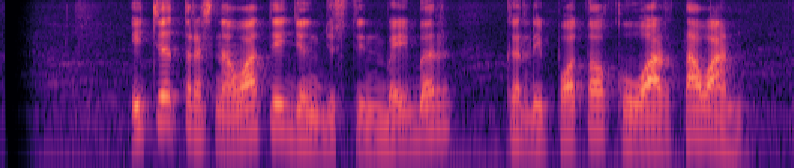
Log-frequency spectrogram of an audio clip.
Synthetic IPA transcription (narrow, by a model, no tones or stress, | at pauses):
ʔit͡ʃət̪ɾɛsnawat̪id͡ʒɨŋd͡ʒust̪inbaibər | kɨrdipɔt̪ɔkuwart̪awan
